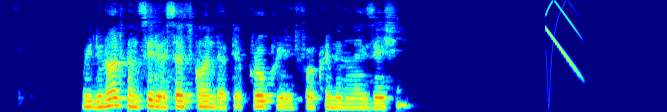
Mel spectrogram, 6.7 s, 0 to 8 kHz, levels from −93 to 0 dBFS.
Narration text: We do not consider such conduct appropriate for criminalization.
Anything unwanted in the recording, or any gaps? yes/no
yes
